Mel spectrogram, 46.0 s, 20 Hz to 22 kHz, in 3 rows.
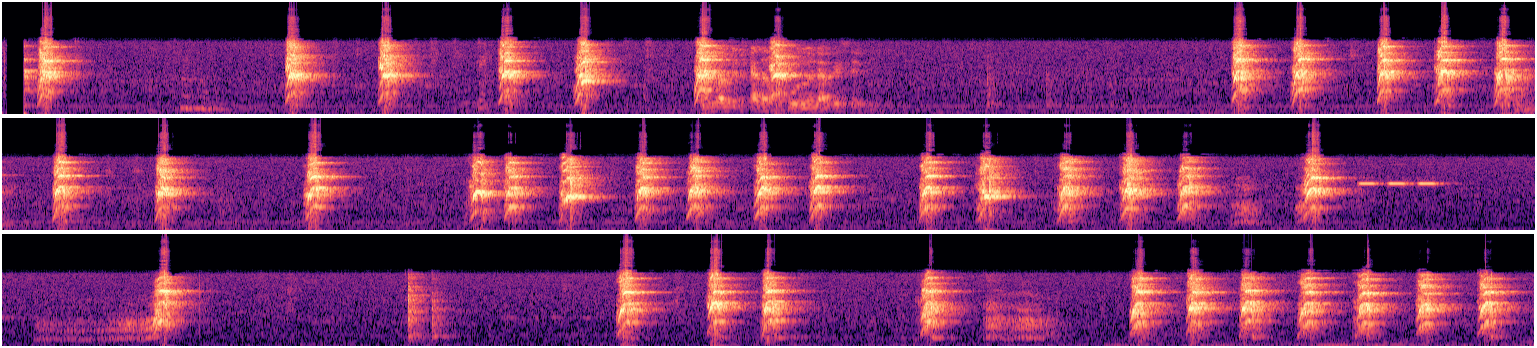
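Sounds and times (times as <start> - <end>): puppy barking: 0.2 - 0.9, 2.8 - 4.3, 4.9 - 6.3, 6.9 - 8.0, 12.3 - 17.4, 18.4 - 19.0, 20.0 - 28.9, 32.1 - 32.8, 36.8 - 38.9, 39.8 - 40.5, 42.0 - 45.9.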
